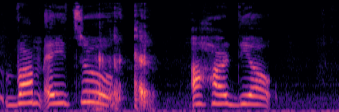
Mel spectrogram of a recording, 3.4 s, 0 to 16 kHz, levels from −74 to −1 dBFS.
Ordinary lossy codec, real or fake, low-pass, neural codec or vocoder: AAC, 96 kbps; fake; 14.4 kHz; vocoder, 48 kHz, 128 mel bands, Vocos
